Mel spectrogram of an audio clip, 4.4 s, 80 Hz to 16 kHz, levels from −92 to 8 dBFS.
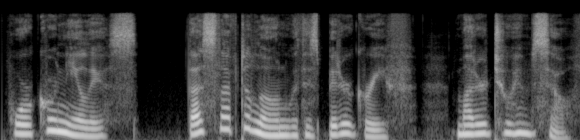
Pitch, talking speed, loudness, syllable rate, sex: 195 Hz, 165 wpm, -18 LUFS, 5.6 syllables/s, female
